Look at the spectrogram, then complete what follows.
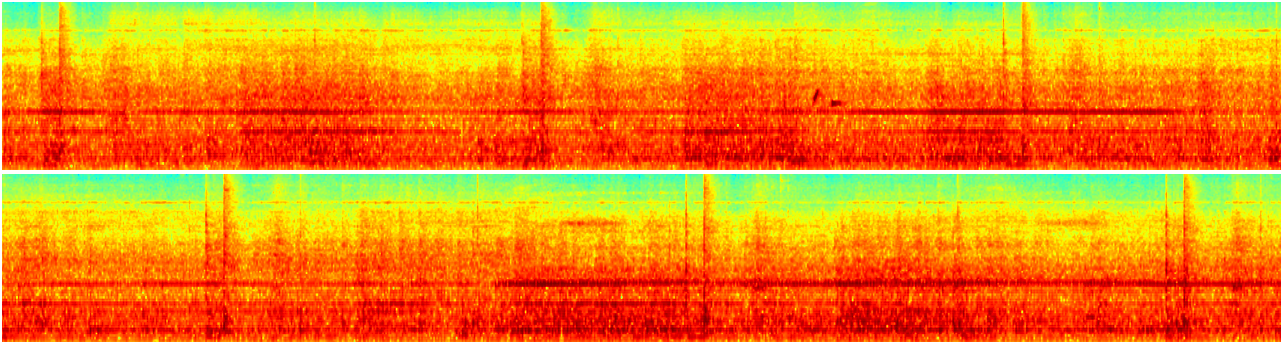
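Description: Automatic lathe running and cutting bar stock: a steady mechanical din with a high whine that comes and goes, broken every few seconds by sharp clicks or knocks.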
